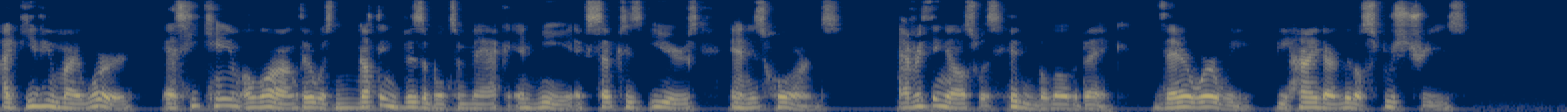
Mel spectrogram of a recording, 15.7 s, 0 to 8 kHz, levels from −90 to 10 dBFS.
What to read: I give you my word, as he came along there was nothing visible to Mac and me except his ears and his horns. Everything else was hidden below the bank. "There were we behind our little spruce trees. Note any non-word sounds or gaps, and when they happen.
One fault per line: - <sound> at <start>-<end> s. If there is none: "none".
none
